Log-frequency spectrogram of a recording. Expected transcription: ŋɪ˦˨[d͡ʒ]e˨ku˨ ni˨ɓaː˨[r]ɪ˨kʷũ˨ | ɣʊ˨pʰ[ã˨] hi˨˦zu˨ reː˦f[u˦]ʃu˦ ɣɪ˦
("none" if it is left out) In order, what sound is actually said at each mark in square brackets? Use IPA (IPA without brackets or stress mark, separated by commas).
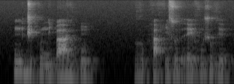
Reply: d͡ʒ, ɣ, a˨, u˦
